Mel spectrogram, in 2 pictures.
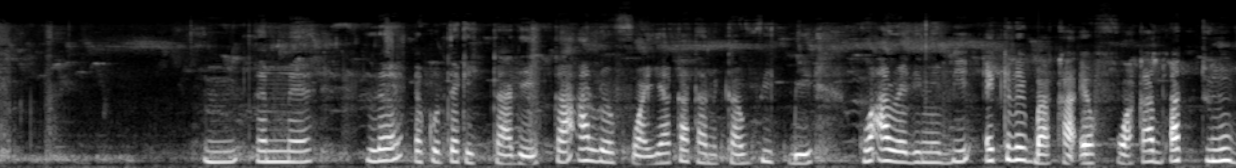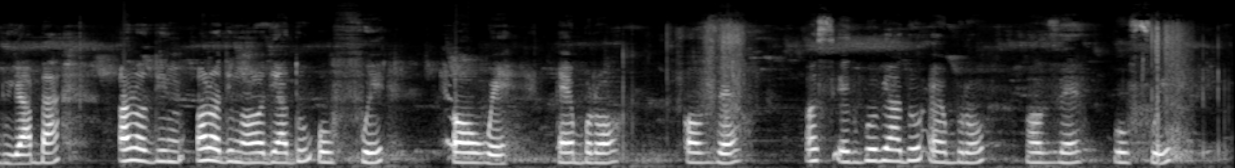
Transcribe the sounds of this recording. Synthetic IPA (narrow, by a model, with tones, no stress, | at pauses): ɛ˨mɛ˨lɛ˦ɛ˨kʊ˨t̪ɛ˦kɪ˨ka˨de˨ka˦ʔa˦lʊ˨˦ɛ˨fʊ˨a˨ja˦ka˦t̪a˨mĩ˨ka˨vu˦i˦k͡pe˨˦ | kʊ˦ʔa˦wɛ˨dɪ˨nɪ̃˨bi˦ɛ˦kle˦ɡ͡ba˨ka˨ʔɛ˨fʊ˨a˨ka˦a˦t̪u˦nũ˦du˨ja˨ba˦ | ɔ˦lɔ˨dɪ˦n˨ɔ˨lɔ˨dɪ˦a˨dʊ˦ʔo˨fu˨˦e˦ | ɔ˨wɛ˨ | ɛ˨bɾɔ˦˨ | vɛ˦ | se˨ɡ͡bo˦bi˦a˨dʊ˦ʔɛ˨bɾɔ˦ | ɔ˨vɛ˨o˨fu˨e˦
